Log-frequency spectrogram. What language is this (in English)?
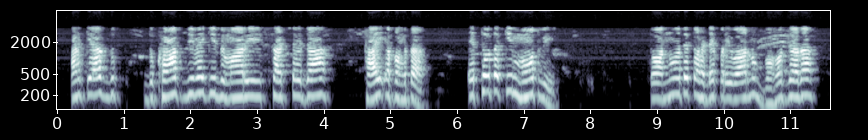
Punjabi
